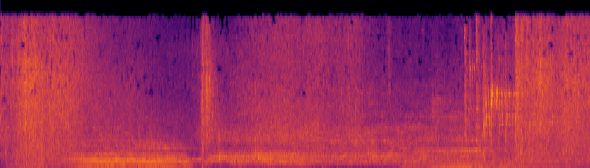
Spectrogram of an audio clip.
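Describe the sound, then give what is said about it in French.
A huge, deep creature roar rumbles and wavers for several seconds, loud and close, with layered growling tones swelling again toward the end, like a film monster. “Vous venez d'entendre un extrait du film Jurassic World où on peut voir une énorme femelle mosasaure.”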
